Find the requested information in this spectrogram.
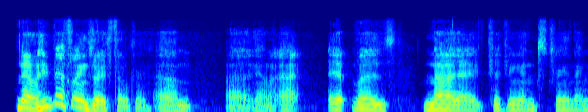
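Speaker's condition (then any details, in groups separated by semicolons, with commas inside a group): Spinal muscular atrophy; genetic, from birth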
